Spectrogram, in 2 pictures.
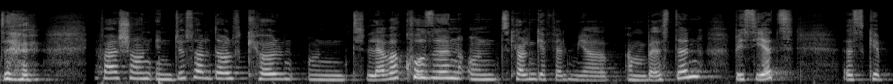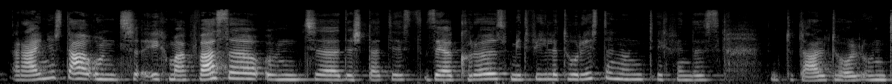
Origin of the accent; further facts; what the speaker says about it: Sofia, Sofia City, Bulgaria; German is a second language; Ich komme aus Bulgarien, von der Hauptstadt Sofia. Ich bin 22 und ich mag Sprachen lernen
